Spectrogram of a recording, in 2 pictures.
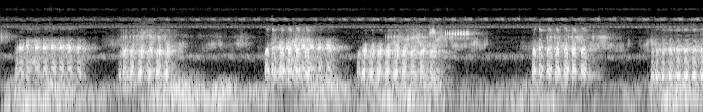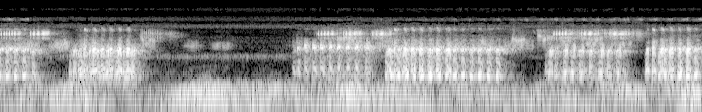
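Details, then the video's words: Bali jungle frog chorus. Rasping, pulsed croaks come in regular blocks roughly every second, with callers overlapping and alternating, over a constant high-pitched insect drone. "Frog Mantras - Relaxing Sounds Of Bali"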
